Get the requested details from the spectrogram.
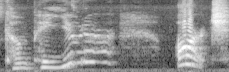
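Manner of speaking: very high, loud yell with voice cracking. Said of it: "he yells".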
